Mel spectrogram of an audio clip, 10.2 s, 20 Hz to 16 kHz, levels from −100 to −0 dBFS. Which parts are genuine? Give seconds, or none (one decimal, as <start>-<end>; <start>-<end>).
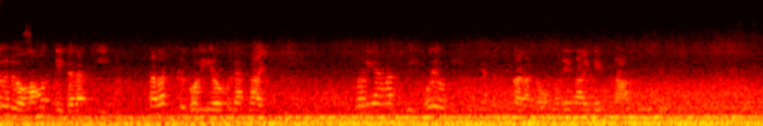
4.8-8.2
